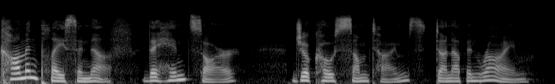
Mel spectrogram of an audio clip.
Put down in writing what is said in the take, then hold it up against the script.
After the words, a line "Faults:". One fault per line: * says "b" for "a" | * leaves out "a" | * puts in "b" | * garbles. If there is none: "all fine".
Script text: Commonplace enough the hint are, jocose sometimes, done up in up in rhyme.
Commonplace enough the hints are, jocose sometimes, done up in rhyme.
Faults:
* says "hints" for "hint"
* leaves out "up in"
